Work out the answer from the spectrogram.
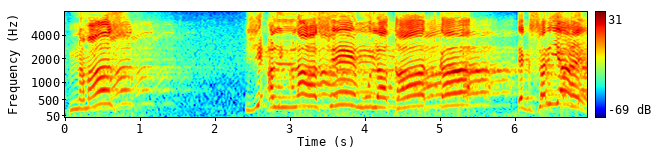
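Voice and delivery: slow, stretched, ringing words with long pauses; declamatory preaching. Real, not acted. Preacher telling the crowd what prayer means, declamatory preaching. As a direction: draw out each phrase for weight.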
